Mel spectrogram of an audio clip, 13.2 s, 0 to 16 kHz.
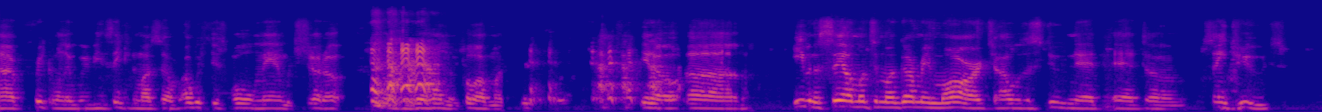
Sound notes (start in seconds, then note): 3.7 laughter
